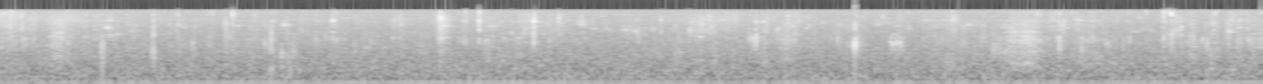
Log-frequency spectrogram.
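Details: Pet cat Jeongsaek, dressed in hanbok, eats a Lunar New Year 'cat dumpling soup' indoors: soft, irregular wet clicks and smacks of chewing scattered through the clip over a steady low electrical hum.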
